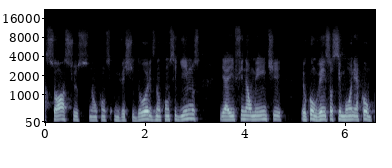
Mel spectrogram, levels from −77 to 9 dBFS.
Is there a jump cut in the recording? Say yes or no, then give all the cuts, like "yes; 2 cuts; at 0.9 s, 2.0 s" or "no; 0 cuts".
no; 0 cuts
